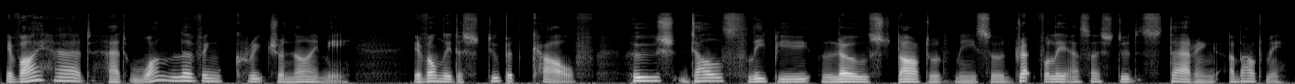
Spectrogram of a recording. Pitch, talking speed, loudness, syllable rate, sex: 125 Hz, 125 wpm, -22 LUFS, 3.7 syllables/s, male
